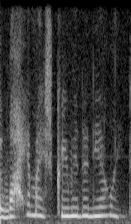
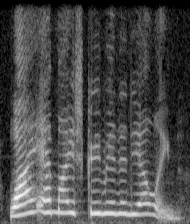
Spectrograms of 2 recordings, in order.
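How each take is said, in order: First: Fast, soft, searching question to God; quick soft prayer. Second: Higher, pressing repeat of the question; urgent plea. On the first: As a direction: rush the question under your breath. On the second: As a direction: push the question up, pleading. Same prayer repeated urgently. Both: Acted.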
